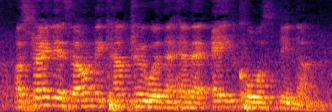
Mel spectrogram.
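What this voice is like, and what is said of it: Australian accent, Melbourne. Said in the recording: “you can tell by his accent that he was really from Melbourne”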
